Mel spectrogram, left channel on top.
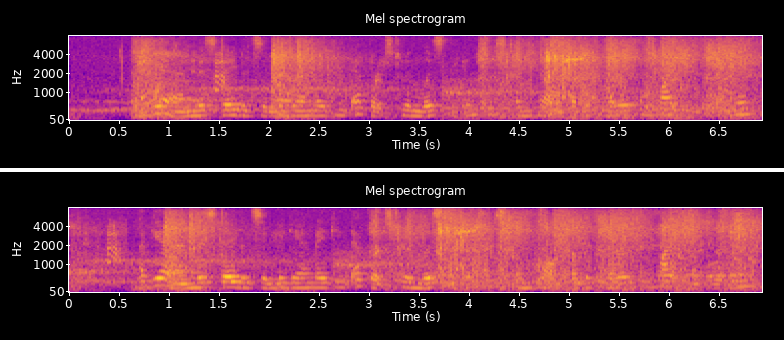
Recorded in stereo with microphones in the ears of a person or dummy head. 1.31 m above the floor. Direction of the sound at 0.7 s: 80° right.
